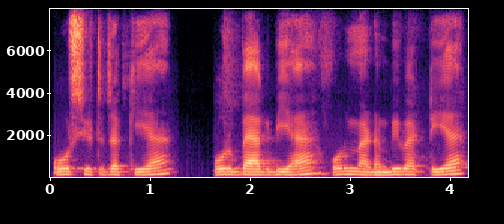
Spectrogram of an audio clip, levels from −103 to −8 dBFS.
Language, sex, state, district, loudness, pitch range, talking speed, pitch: Hindi, male, Uttar Pradesh, Saharanpur, -19 LUFS, 130-140 Hz, 185 wpm, 135 Hz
